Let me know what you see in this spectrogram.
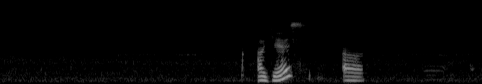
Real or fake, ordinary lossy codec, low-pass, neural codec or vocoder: real; none; 7.2 kHz; none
